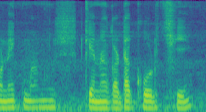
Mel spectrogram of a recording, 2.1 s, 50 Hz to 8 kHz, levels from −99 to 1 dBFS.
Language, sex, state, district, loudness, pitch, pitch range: Bengali, male, West Bengal, Cooch Behar, -19 LUFS, 130 Hz, 125-135 Hz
